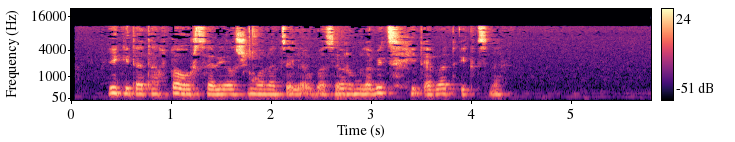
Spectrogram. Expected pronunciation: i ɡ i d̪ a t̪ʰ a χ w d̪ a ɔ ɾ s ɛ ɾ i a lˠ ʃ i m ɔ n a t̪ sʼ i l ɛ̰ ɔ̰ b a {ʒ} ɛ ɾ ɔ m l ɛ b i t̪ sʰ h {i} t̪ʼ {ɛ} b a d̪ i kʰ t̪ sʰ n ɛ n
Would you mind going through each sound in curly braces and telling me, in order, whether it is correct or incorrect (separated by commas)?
incorrect, correct, correct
